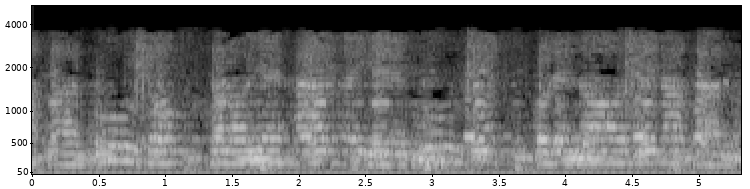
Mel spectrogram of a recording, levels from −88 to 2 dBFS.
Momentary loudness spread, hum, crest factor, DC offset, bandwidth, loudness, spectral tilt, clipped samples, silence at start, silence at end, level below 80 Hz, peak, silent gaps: 5 LU; none; 14 dB; 0.9%; 3.9 kHz; -24 LUFS; -11.5 dB/octave; under 0.1%; 0 s; 0 s; -46 dBFS; -10 dBFS; none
